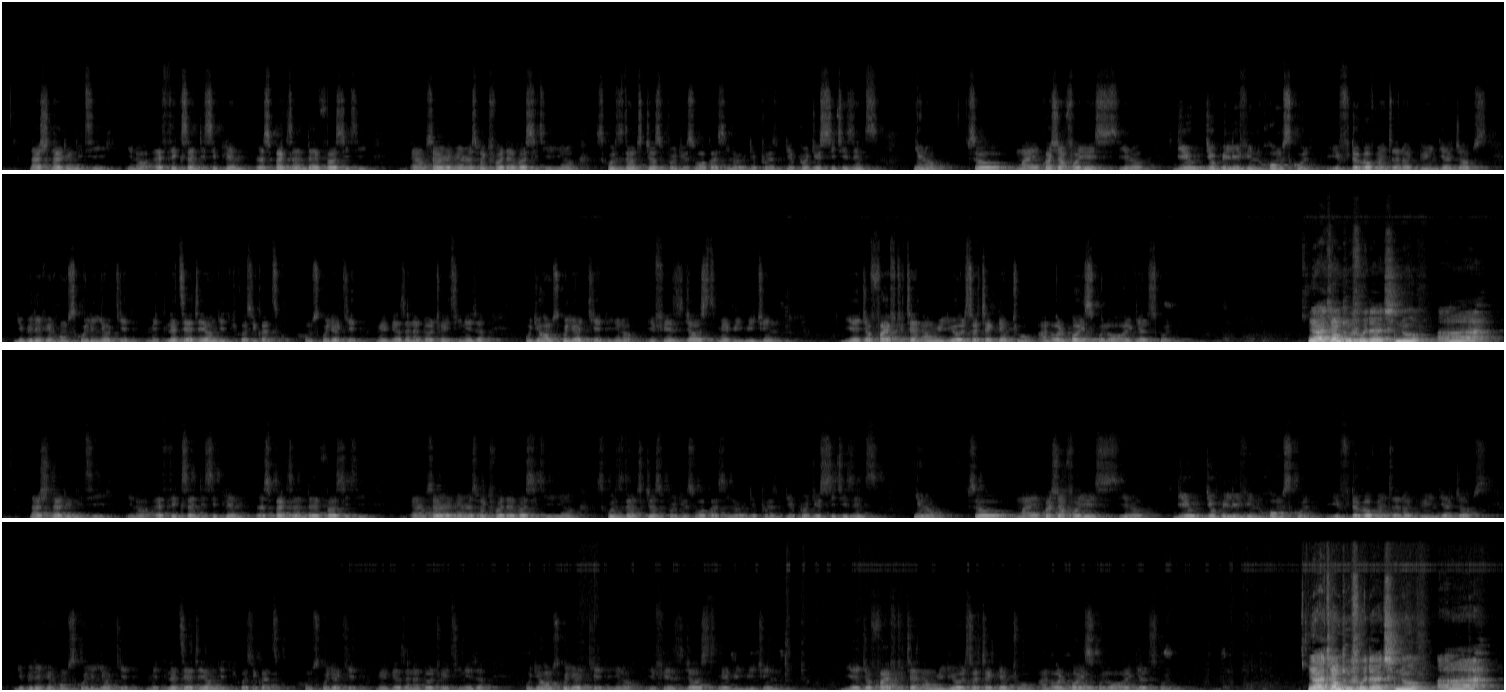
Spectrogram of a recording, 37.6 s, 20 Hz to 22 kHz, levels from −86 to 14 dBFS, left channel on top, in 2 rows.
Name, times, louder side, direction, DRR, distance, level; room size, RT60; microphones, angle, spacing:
voice 1, 0.3-4.6 5.0-7.2 7.6-10.9 11.4-11.7 12.1-14.3 14.6-18.5 18.9-22.1 22.6-24.8 25.3-28.6 29.3-33.4, equal, 25° left, 2.3 m, -43 dB
voice 2, 35.1-37.4, right 2 dB, 80° right, 1.1 m, -27 dB
21.5 x 8.2 x 4.3 m
head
